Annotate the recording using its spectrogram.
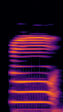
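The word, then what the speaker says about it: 书: 슈, sh, 우인데요. 원래는 이거 우 소리이지만 sh, h가 붙는 이 소리들을 만나게 되면 모종의 이의 소리를 하나씩 추가시켜 주는 거예요. 그래서 이 발음이 sh는 시오 소리이니까 여기에다가 우에서 하나를 더해줘서 슈 이렇게 읽어주시면 돼요.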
